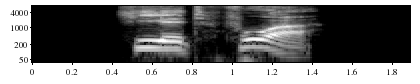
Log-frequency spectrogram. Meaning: first/third-person singular preterite of vorhalten
- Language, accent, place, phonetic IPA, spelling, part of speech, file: German, Germany, Berlin, [ˌhiːlt ˈfoːɐ̯], hielt vor, verb, De-hielt vor.ogg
